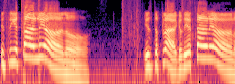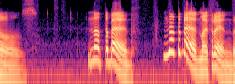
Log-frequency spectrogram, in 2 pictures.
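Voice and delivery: fake Italian accent, laid on thick, swooping. Joking about a flag while playing: put-on Italian accent. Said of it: "What do you think of my Italian accent?".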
